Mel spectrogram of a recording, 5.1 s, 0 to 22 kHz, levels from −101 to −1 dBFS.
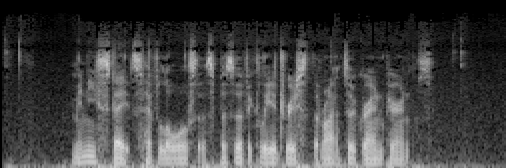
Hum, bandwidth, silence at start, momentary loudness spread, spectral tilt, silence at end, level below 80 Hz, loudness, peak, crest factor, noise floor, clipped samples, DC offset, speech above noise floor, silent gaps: none; 12 kHz; 0.1 s; 10 LU; -4 dB/octave; 0.65 s; -38 dBFS; -22 LUFS; -4 dBFS; 20 dB; -52 dBFS; under 0.1%; under 0.1%; 30 dB; none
